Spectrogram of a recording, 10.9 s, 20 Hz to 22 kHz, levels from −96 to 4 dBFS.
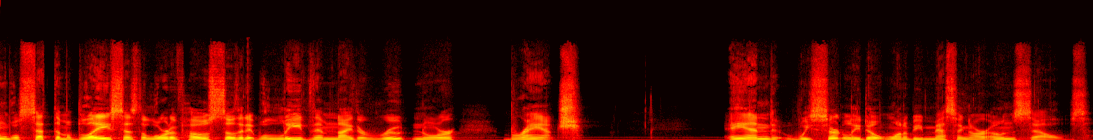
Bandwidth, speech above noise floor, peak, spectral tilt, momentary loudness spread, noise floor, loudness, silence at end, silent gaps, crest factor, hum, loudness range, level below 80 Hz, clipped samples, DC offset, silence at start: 16 kHz; 48 dB; -12 dBFS; -4.5 dB/octave; 8 LU; -80 dBFS; -32 LUFS; 0.05 s; none; 20 dB; none; 6 LU; -68 dBFS; under 0.1%; under 0.1%; 0 s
